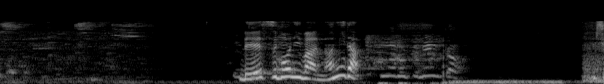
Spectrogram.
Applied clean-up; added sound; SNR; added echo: classical method WPE with log-MMSE.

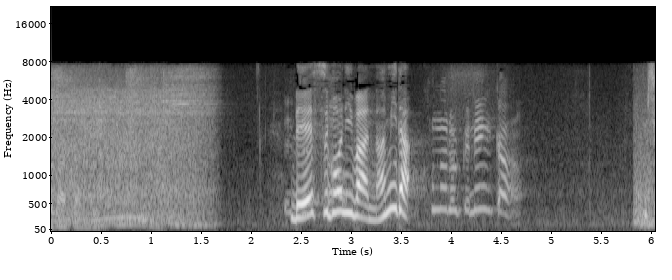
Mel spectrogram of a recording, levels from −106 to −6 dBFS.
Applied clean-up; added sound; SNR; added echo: none; none; none; none.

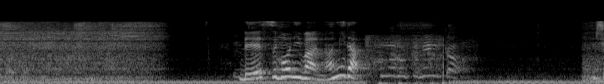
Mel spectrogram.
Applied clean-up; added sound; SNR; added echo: none; Engine starting / Car; 9 dB; reverberation time 0.4 s.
